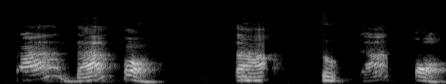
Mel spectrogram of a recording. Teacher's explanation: এই তিনটা অক্ষর তা, দাল, ত। একই জায়গা থেকে উচ্চারণ হয়, জিহ্বার আগা উপরের দাঁতের গোড়া।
